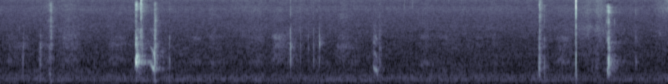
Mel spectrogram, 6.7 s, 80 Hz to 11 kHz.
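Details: 4-week-old infant girl with hiccups: quiet, brief, sharp catches at irregular intervals in a quiet room.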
